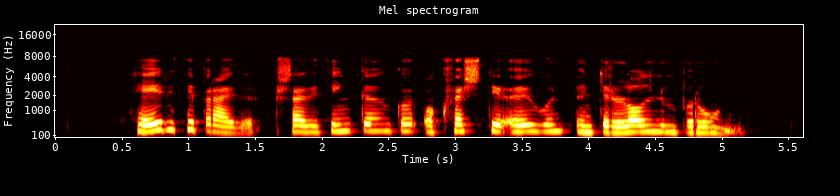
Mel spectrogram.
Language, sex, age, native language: Icelandic, female, 60-69, Icelandic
